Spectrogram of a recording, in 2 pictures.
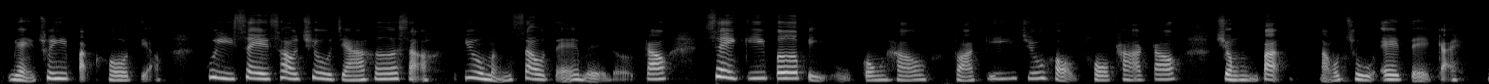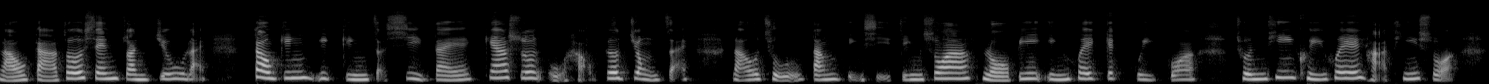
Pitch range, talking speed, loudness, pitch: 220-275 Hz, 165 characters per minute, -26 LUFS, 245 Hz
